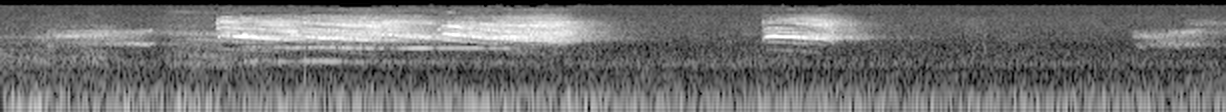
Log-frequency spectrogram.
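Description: Songbird singing in the dawn chorus: a rapid run of high, downward-sweeping notes lasting about two seconds, then a shorter burst of the same notes about a second later, over a steady low rumble.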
